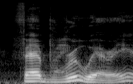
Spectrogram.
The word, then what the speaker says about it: February: this there's this random R thrown in there that I, uh, that nobody well nobody from this end of the country pronounces. It's February apparently.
